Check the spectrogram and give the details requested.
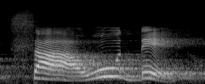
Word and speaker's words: saúde: Veja a palavra saúde. Saúde. Opa! As vogais se separaram. O U ficou sozinho. Eu preciso acentuá-lo.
